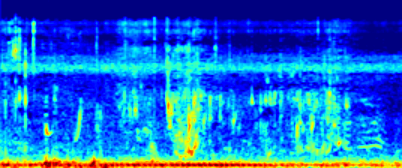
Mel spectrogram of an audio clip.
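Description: Faint drips and small splashes of water over a steady low rumble.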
